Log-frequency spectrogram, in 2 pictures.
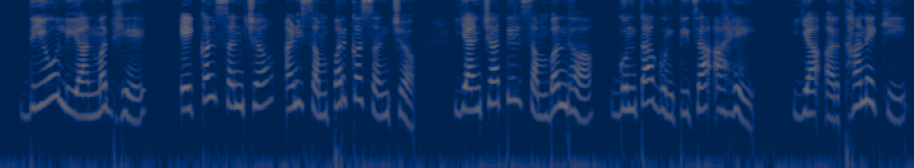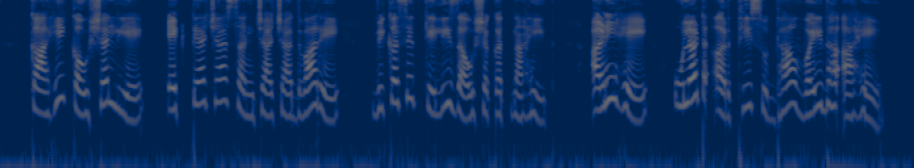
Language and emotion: Marathi, neutral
